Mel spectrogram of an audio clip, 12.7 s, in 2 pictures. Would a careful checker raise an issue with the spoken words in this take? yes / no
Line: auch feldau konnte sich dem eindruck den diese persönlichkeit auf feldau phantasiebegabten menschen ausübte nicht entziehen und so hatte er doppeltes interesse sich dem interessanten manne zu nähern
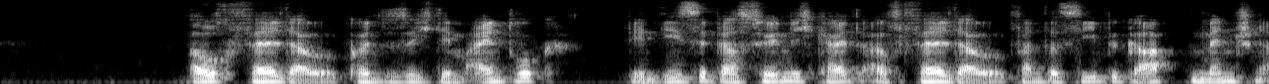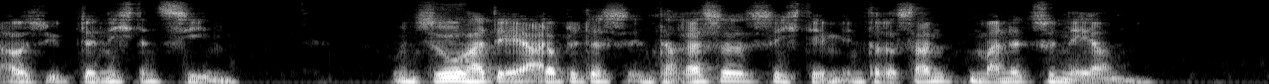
no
